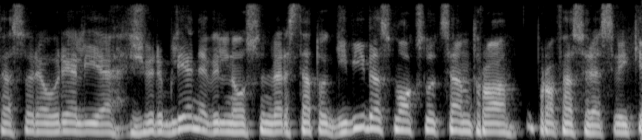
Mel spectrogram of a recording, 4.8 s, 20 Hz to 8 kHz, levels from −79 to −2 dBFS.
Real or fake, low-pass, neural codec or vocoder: real; 7.2 kHz; none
